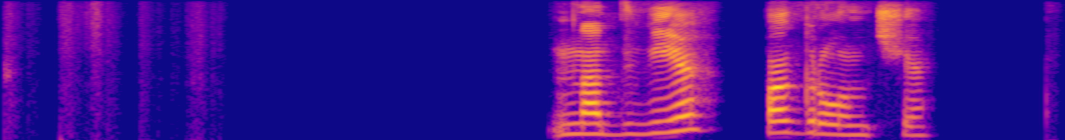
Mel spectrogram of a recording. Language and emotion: Russian, neutral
